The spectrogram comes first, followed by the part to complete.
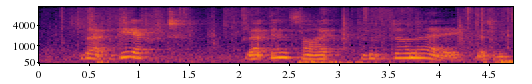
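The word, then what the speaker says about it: donné: There's first of all that gift, that insight, the donne, as we call it, D-O-N-N-E, with an accent on the E, which means the given.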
